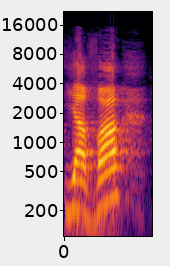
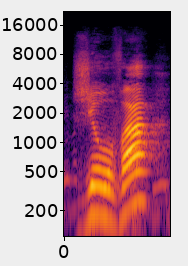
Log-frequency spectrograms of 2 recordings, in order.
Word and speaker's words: Yahvah: sont enlevés de l'original normalement ça doit être yava que qu'on doit le prononcer bah ça a changé en y Ava Jéhova ou Yaou bah alors que ce sont des noms qui n'ont pas été prononcés par les Juifs mais ce qui a été prononcé par les Juifs c'est yava et tout ce qui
